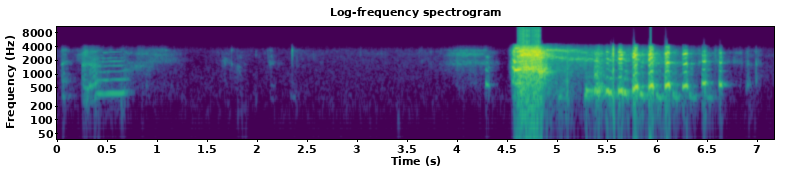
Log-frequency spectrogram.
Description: me sneezing reallly loudly!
